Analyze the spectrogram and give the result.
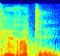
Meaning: plural of Karotte
- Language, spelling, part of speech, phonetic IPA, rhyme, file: German, Karotten, noun, [kaˈʁɔtn̩], -ɔtn̩, De-Karotten.ogg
